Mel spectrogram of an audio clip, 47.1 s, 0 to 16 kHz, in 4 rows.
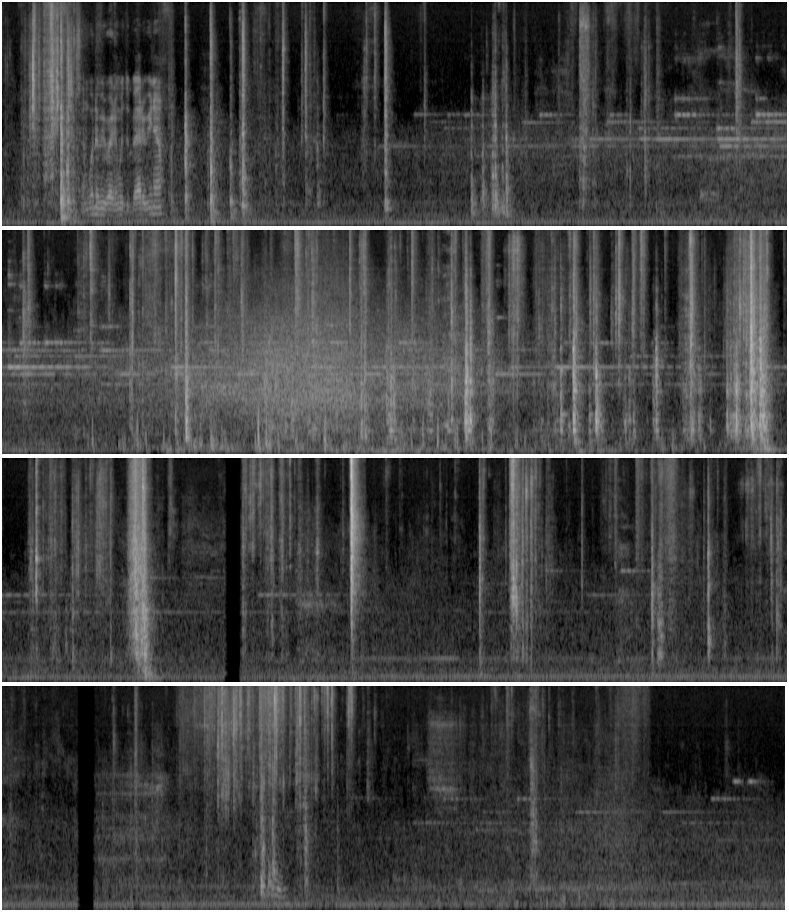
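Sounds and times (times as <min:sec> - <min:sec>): car warning chime: 0:31.9 - 0:33.9, 0:41.7 - 0:47.0.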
